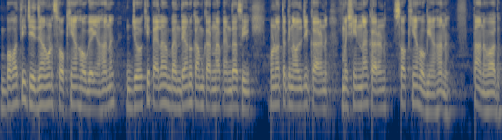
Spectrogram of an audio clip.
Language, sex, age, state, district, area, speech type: Punjabi, male, 18-30, Punjab, Patiala, rural, spontaneous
